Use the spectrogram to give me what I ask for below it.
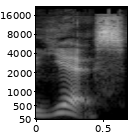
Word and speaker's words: ye: the initial e sound the pronunciation is like the ye in the english word yes but it's prolonged say ye remember your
